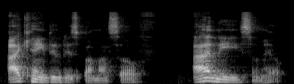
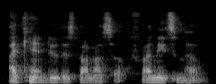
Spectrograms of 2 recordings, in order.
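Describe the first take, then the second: First: It is said in an exaggerated, overdone way. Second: It is said in a plain, natural way. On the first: This imitates how the other person would say it. "If it was you, ... And that's extra" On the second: This is how the speaker would say it. "if it was me"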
